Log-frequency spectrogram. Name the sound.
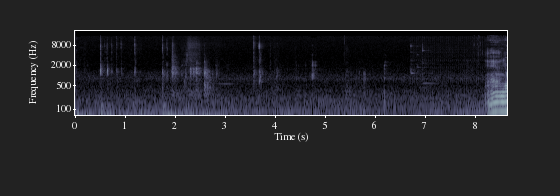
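typing a passcode on a Mac keyboard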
